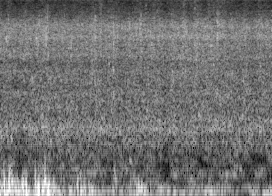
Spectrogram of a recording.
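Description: Coldwater Creek water flowing, a continuous hiss and gurgle of the stream, slightly louder and choppier at the start before settling into an even rush, no one speaking.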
